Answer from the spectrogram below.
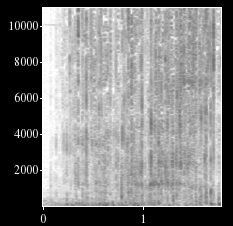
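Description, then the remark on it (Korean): A crisp crunch as food is bitten, followed by steady crackly chewing that continues without pause for a couple of seconds, with no one talking. “저 씹는 게 약간 어 좀 다른데.”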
